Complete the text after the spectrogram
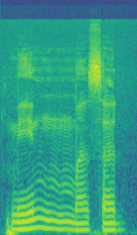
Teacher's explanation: Kayak ini dihukumi qalqalah kubro. Cara bacanya dipantulkan ya dan pantulannya besar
